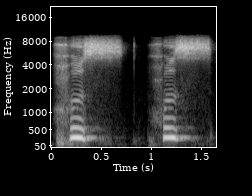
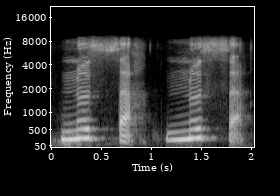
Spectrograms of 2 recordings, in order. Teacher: لیکن سین میں سٹی ہوتی ہے، سا میں سٹی نہیں ہوتی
